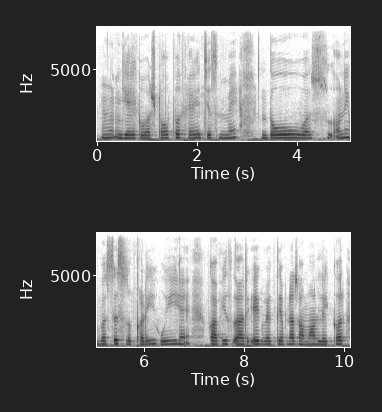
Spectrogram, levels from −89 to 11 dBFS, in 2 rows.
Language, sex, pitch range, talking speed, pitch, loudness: Maithili, female, 220-240 Hz, 135 wpm, 230 Hz, -19 LUFS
